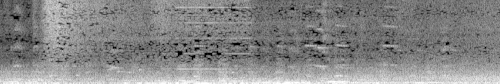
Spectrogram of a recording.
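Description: A bus engine whines, rising and falling in pitch as it slows.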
